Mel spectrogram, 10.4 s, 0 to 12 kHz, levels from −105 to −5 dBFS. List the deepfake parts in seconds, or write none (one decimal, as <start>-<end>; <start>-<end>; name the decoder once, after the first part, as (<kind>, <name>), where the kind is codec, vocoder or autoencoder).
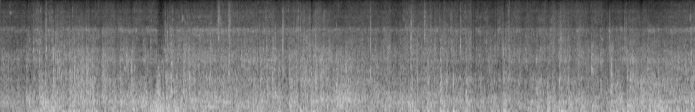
1.2-2.2 (codec, HILCodec); 4.4-5.0; 7.7-9.7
